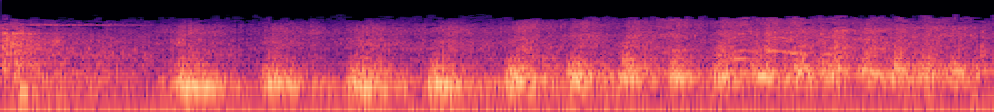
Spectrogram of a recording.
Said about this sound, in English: Here comes an empty train now.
